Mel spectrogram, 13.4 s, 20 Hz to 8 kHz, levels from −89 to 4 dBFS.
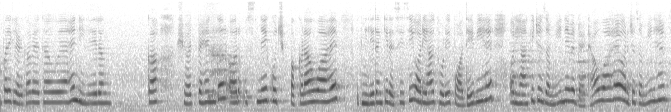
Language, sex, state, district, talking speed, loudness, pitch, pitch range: Hindi, female, Bihar, Gopalganj, 195 wpm, -31 LUFS, 280 Hz, 260-315 Hz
